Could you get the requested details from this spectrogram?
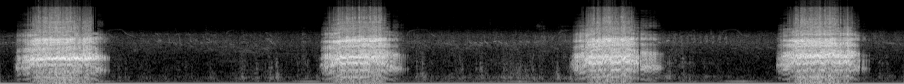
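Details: Female Eurasian bittern in Latvia, 9:25 AM on 7 May 2022, responding to an unidentified aerial threat: four loud, harsh, rasping bursts of about one second each, spaced roughly two and a half seconds apart, with faint small-bird chirping between them.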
